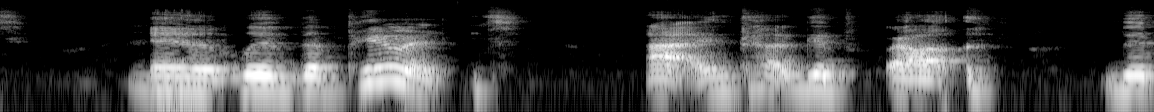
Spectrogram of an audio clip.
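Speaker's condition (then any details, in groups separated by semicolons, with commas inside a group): Cerebral palsy; from birth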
